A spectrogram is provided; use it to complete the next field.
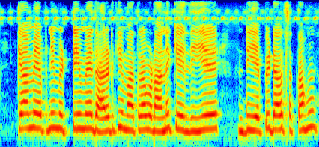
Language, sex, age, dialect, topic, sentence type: Hindi, female, 18-24, Awadhi Bundeli, agriculture, question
